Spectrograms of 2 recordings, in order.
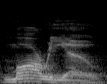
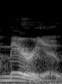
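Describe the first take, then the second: First: The first syllable sounds like 'mar'. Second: The first syllable sounds like 'Mary'. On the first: The speaker calls it right. "It's Mario" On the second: The speaker calls it wrong. "It's not Mario. It's not M A R Y"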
